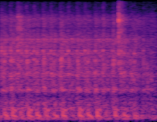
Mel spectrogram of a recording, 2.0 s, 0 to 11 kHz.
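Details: Honda CG 125 after push rod replacement for noise and poor speed, engine restarted with cover refitted: steady, even single-cylinder thump with no knocking; now idling smoothly, though a slight remaining noise was mentioned.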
